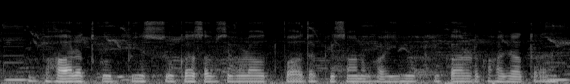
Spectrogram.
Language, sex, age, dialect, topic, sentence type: Hindi, male, 31-35, Kanauji Braj Bhasha, agriculture, statement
